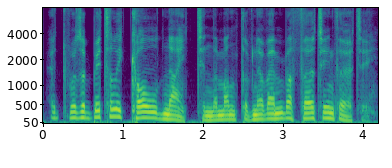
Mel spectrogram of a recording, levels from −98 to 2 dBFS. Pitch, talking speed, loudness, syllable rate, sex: 130 Hz, 185 wpm, -15 LUFS, 4.9 syllables/s, male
